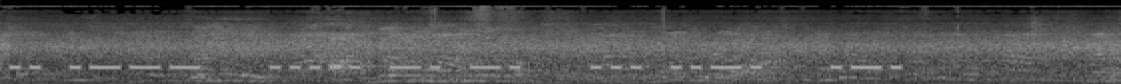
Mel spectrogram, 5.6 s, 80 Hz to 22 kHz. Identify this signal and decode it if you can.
Morse code, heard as a keyed tone, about 24 wpm, 860 Hz, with radio static and the noise of a crowd indoors. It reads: … 5NN SF R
